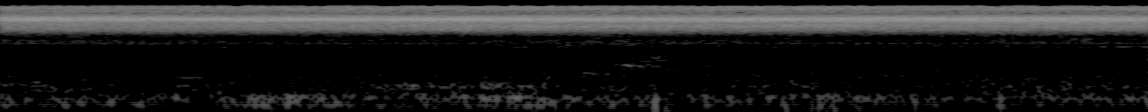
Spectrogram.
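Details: Several kinds of cicadas, higurashi among them, singing in the mountains: a dense, unbroken high-pitched shrill drone holds steady for the whole stretch, with only faint low rumbling beneath.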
